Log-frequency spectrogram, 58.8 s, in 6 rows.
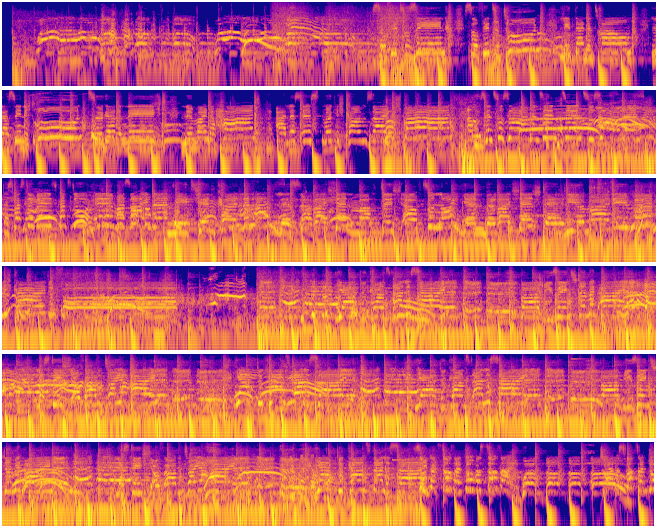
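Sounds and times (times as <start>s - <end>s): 
karaoke singing: 0.5s - 58.8s
laughter: 1.1s - 3.0s, 16.7s - 24.9s, 29.0s - 44.7s, 49.1s - 55.4s.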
